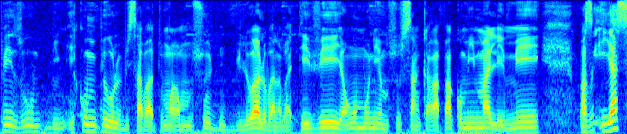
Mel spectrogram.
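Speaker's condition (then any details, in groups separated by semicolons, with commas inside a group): No condition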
